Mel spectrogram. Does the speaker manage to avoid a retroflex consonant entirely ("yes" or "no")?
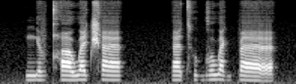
yes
